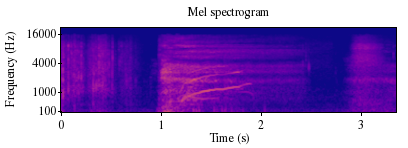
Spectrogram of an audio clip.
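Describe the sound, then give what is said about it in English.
Paper crinkles and crumples in a few quick, rustling bursts as a sheet of show-prep notes is crumpled and thrown away, with a brief pause between handlings and no one speaking. “I actually need that piece of paper that I just threw.”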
